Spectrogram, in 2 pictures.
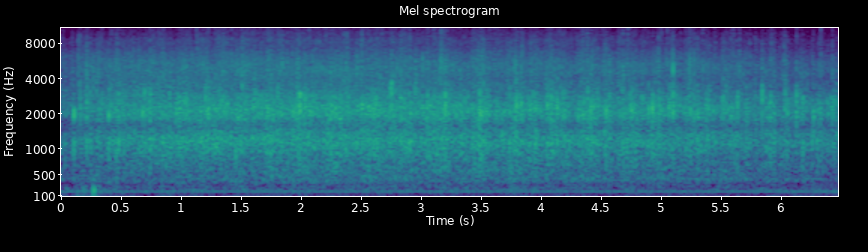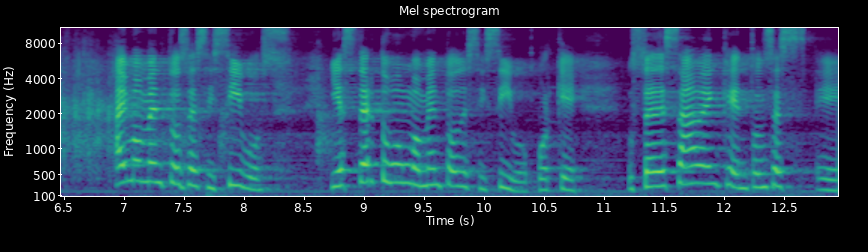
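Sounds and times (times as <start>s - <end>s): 
audience applause: 0.0s - 7.0s
speech: 7.0s - 12.9s.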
